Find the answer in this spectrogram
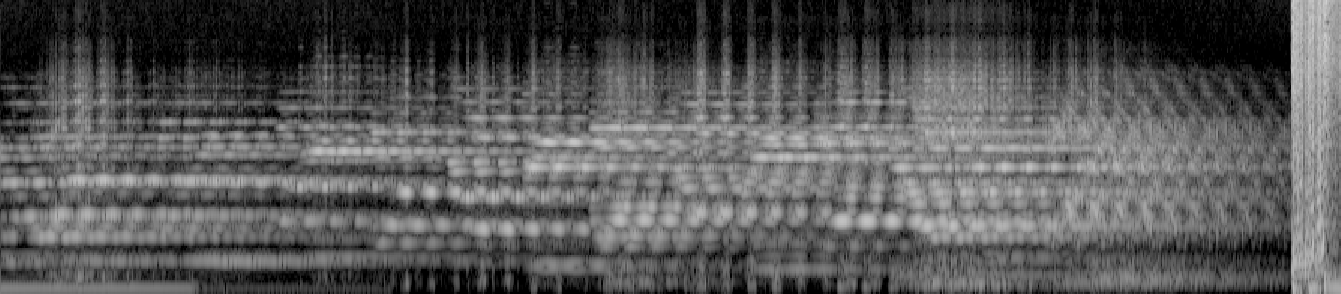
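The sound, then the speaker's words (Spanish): A band plays a song drenched in distortion and chorus-like effects, dense layered guitars and steady drums filling the mix, ending with a sudden loud burst of noise. “¿Qué les pareció en …? Sensacional, me encanta esa banda.”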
